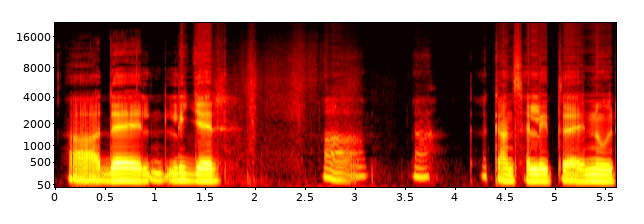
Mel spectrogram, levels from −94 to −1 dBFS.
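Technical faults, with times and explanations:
1.25 to 5.62 s, crude rate conversion: samples dropped without filtering, consistent with a 48 kHz to 44.1 kHz change, leave an inharmonic fizz roughly 30 dB below the speech.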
